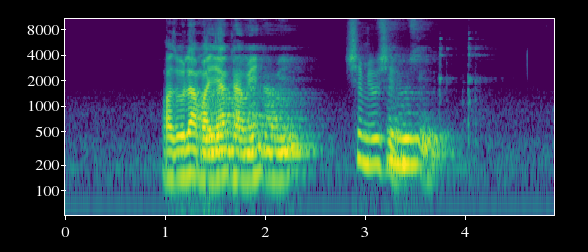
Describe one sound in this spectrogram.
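An elderly man speaks calmly into a microphone, heard close.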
